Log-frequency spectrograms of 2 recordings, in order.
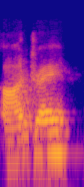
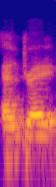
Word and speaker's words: Endre: introduce Endre Nagy, and it's pronounced Andre if you're in the US, Endre if you're in Europe. So either way it works. And Nagy is pronounced Nagy in the US and Naj everywhere else.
